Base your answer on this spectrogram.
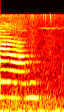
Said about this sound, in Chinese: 哎呦，不要叫啦！不好意思，有猫咪爱讲话的小猫咪。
